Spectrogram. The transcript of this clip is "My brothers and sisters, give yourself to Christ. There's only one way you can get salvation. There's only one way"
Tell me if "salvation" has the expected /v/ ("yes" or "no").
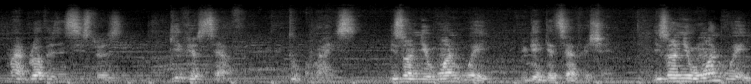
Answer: no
